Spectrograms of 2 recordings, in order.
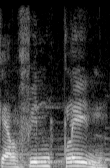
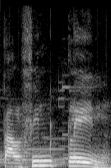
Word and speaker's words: Calvin Klein: brand ini sering kita sebut sebagai calin clin atau Calvin Klein Nah originally itu pembacaannya Calvin Klein Calvin Klein Calvin Klein Calvin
